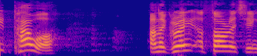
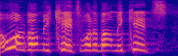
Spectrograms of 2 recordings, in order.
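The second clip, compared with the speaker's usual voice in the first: sudden higher-pitched mock panic; 4 semitones higher than usual. Passenger thinking of the kids, mock panic. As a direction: jump up in pitch, fretting.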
